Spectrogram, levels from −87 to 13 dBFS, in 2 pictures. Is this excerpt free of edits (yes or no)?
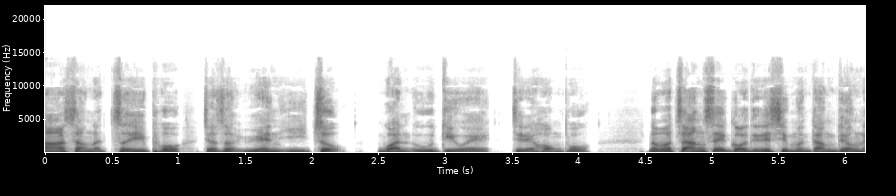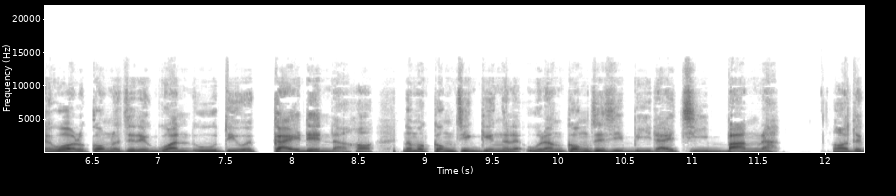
yes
